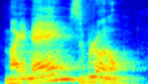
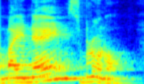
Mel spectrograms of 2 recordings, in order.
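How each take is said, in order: No difference in how they are said.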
